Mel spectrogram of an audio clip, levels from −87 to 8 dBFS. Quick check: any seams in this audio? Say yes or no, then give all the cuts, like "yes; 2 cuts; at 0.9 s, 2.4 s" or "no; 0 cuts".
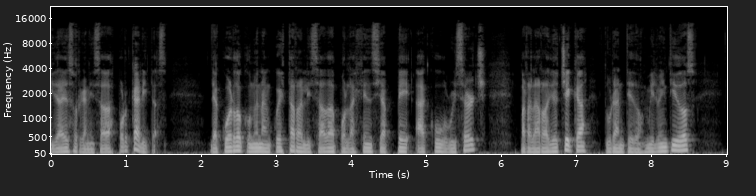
no; 0 cuts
